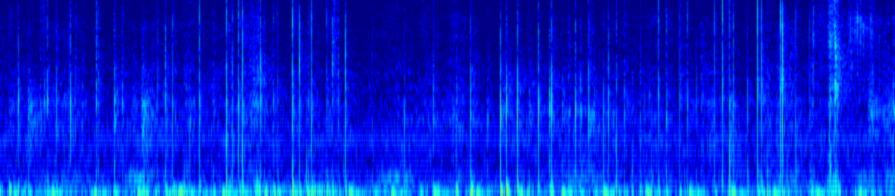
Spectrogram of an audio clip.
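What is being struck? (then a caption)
Plastic gel bead eye mask. A pink plastic gel bead eye mask is rapidly tapped with long nails, giving a dense stream of sharp, clicky, crackling taps. The taps are bright and quick-decaying over a soft low-frequency rumble, with a faint steady hum in the background.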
